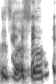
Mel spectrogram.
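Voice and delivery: high, laughing, mock-sad squeak. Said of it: "That sounded so sad".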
